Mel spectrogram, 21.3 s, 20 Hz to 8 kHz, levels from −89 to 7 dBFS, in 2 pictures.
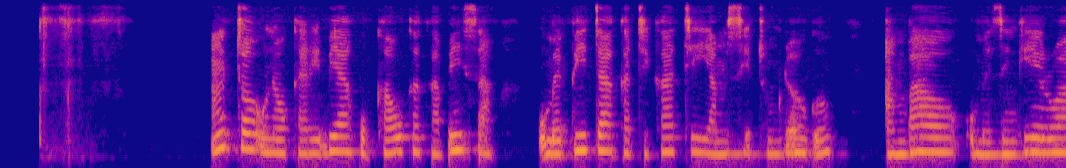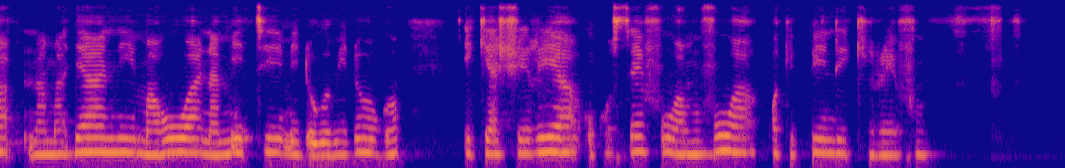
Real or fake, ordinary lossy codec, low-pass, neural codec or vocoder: fake; Opus, 64 kbps; 7.2 kHz; vocoder, 44.1 kHz, 128 mel bands, Pupu-Vocoder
